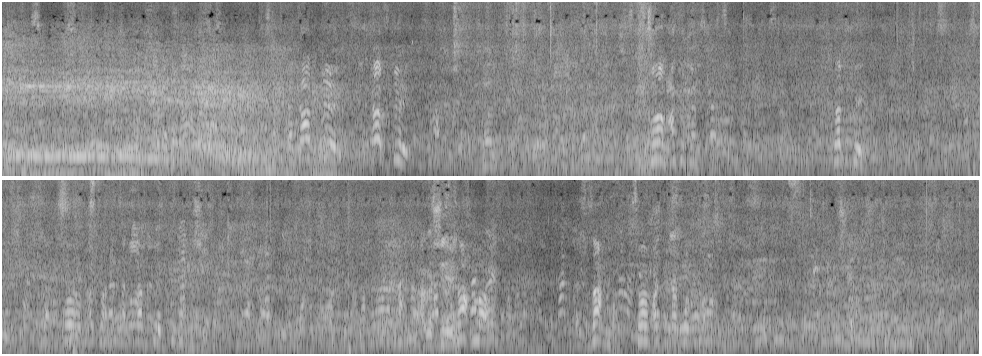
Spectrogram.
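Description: A crowd of men talks and shouts all at once, close by, in an echoing hall.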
